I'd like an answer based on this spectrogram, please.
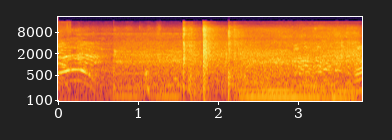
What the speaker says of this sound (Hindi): थोड़ी सी आतिशबाजी करते हैं।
